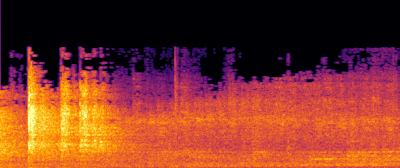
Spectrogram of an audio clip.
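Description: Bumper-plated barbell bouncing and rattling on a rubber gym floor after being dropped, a few knocks in the first second, followed by a steady rushing noise.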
